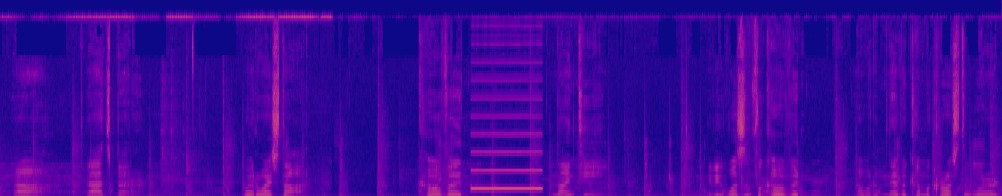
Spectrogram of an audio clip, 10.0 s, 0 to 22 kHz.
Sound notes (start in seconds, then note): 4.7 beep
